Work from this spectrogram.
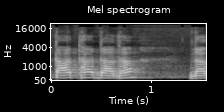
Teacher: जो तावर्ग होता है वो दंत से उच्चारित होता है। इनमें उच्चारण के समय जो वायु है वो दांतों को स्पर्श करती हुई बाहर निकलती है।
